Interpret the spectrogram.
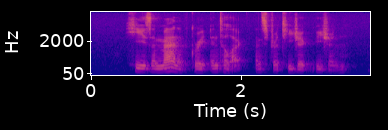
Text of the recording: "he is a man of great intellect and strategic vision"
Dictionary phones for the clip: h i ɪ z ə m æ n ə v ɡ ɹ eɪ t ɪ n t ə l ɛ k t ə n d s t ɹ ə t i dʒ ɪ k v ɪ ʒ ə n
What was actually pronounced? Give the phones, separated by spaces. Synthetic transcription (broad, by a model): h i ɪ z ə m æ n ə v ɡ ɹ eɪ t ɪ n t ə l ɛ k t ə n s t ɹ ə t i dʒ ɪ k v ɪ ʒ ə n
